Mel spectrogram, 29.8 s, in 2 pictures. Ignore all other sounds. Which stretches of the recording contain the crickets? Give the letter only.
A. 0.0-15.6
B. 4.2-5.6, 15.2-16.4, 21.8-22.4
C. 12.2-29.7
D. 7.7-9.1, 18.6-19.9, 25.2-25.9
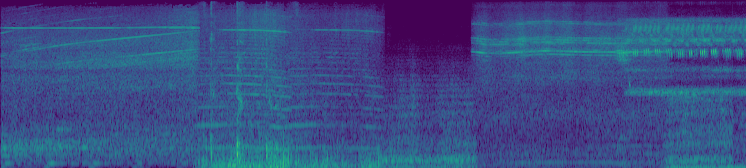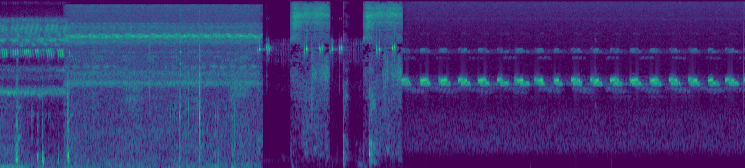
C.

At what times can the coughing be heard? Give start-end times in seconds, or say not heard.
4.2-5.6, 15.2-16.4, 21.8-22.4.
